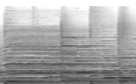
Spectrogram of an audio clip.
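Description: Instrumental backing music in a gap between sung lines of a children's holiday song: plucked-string chords, with a new chord or note struck roughly every half second.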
